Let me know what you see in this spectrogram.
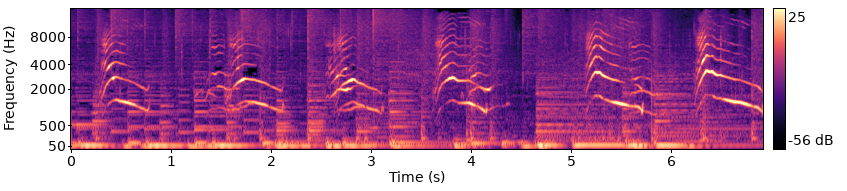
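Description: Kitten meowing repeatedly, about six high calls that each rise and then fall in pitch, over background music with a steady bass beat.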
